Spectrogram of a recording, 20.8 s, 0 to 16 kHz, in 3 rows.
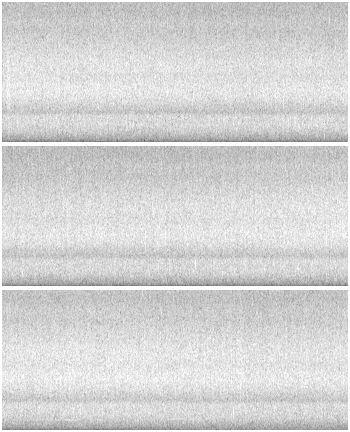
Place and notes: Paris, fontaine Rotonde de la Villette
Fontaine place de la Rotonde de la Villette - Paris, 10eme (Jaurès)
